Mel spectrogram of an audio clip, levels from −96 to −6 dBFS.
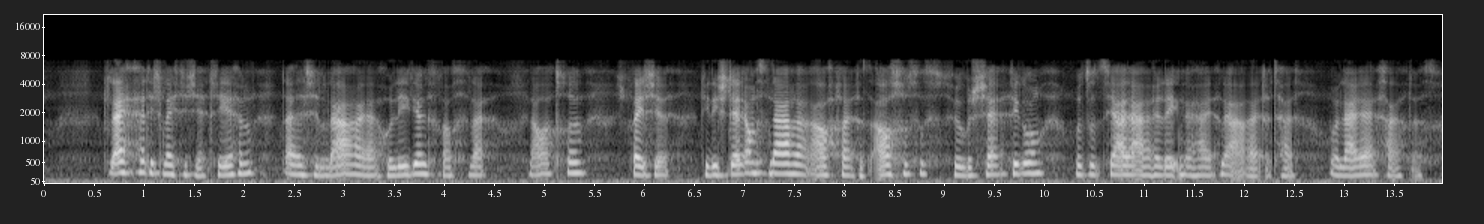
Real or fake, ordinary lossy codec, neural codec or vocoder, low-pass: fake; none; autoencoder, 22.05 kHz, a latent of 192 numbers a frame, VITS, trained on many speakers; 7.2 kHz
